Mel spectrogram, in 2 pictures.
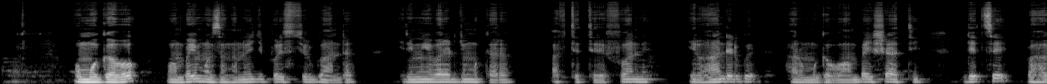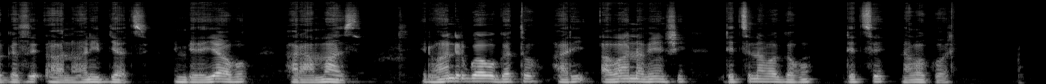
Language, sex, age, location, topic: Kinyarwanda, male, 18-24, Nyagatare, agriculture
